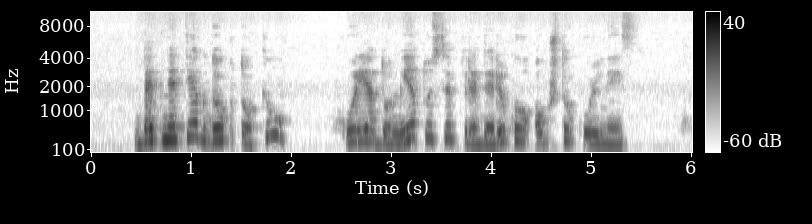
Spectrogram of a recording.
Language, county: Lithuanian, Tauragė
